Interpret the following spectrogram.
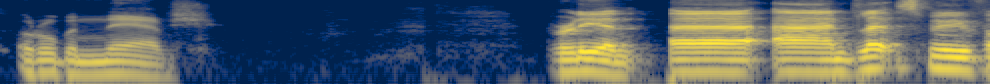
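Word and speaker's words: Neves: So, um Reuben Nev Ruben Nev. So, so it's um the e s at the end is this sort of soft sh sound. Um again, if you were Brazilian, same language but obviously different country, then it would be more Ruben Nevs, Ruben Nevs. Uh, and even even Ruben Nev is and even the E sometimes um a bit wider, but uh since he's Portuguese, Robin Nev.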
